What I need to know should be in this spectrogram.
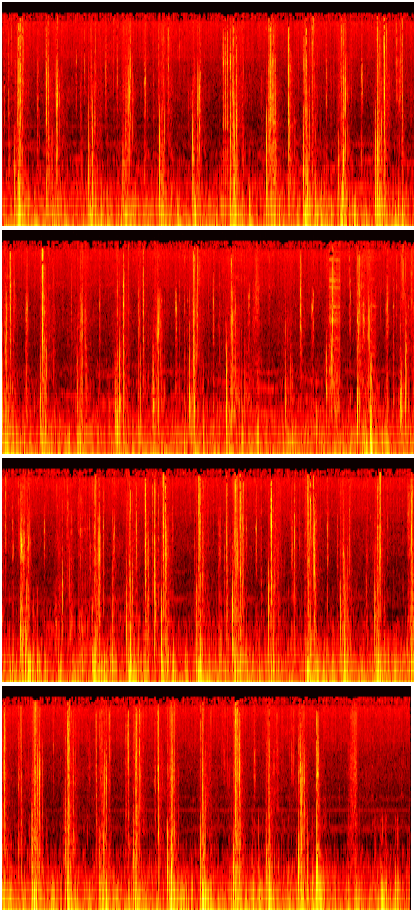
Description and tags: live recording of walking on a creaking, wood floor
field-recording, floor, footsteps, walk, wood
